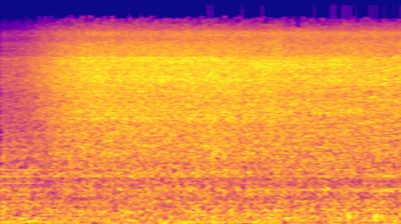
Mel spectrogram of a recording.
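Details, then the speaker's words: All-American pressure canner canning bone broth: loud steady high hiss building then holding even, normal steam venting before the weight is set. "Okay, once it gets to pressure, it'll start rattling around. I can either use this gauge or I can listen for this to rattle."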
